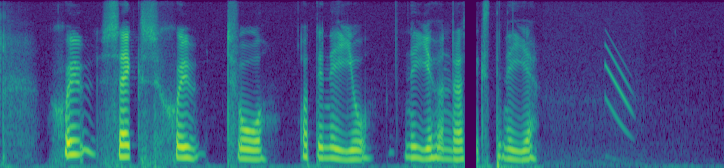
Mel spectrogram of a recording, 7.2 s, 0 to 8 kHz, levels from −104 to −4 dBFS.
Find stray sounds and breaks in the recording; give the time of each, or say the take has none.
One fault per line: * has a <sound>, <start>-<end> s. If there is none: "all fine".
* has a dropout, 4.6-4.8 s
* has a chirp, 6.0-6.4 s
